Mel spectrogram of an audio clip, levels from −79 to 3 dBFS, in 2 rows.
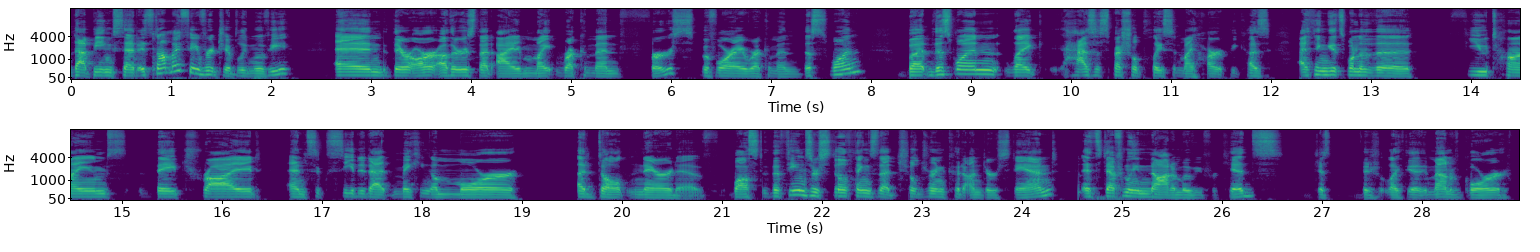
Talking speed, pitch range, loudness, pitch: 160 wpm, 110-155 Hz, -21 LUFS, 125 Hz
